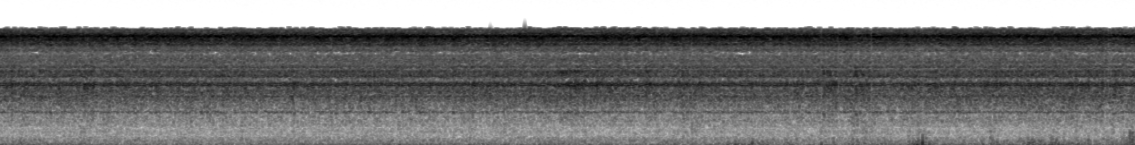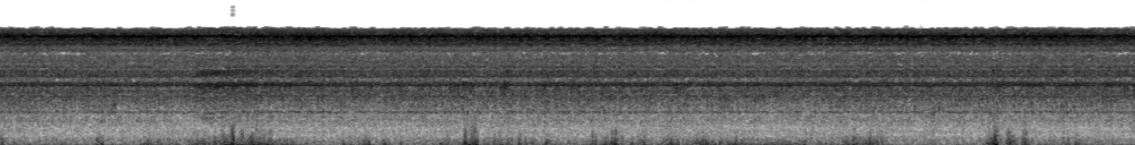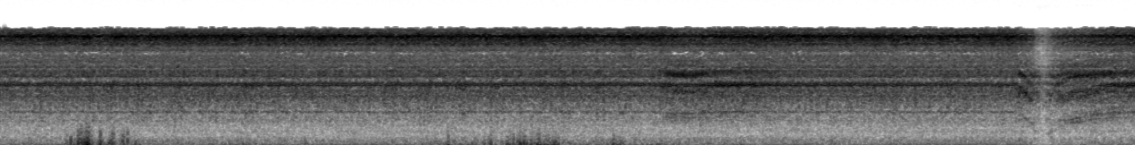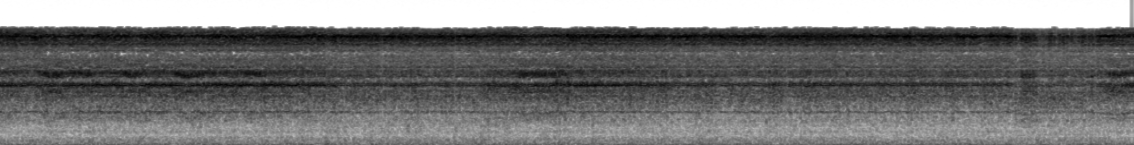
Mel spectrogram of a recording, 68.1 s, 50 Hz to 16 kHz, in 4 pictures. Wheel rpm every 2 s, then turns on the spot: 240, 240, 230, 230, 230, 230, 230, 230, 230, 230, 230, 230, 230, 230, 230, 230, 230, 230, 230, 230, 230, 230, 230, 230, 210, 170, 230, 230, 240, 230, 230, 230, 230, 230.
none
